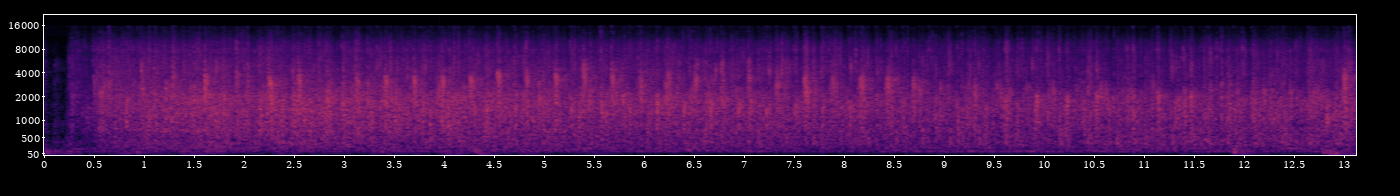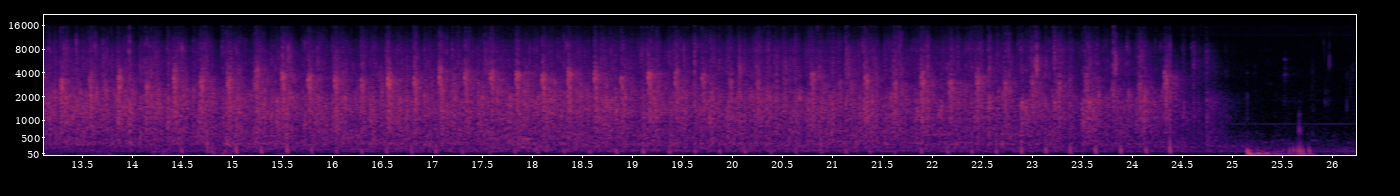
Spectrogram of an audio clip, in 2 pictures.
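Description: Large audience applauding, a dense steady clapping that dies away near the end.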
